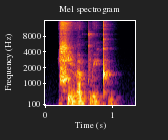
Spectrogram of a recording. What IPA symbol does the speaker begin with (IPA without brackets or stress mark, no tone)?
ɕ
